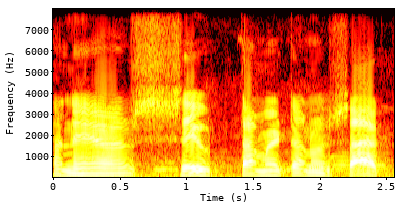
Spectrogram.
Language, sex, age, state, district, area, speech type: Gujarati, male, 60+, Gujarat, Rajkot, rural, spontaneous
